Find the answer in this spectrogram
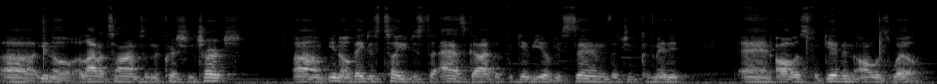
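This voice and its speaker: Over faint music in the background, a man speaks at a fairly quick pace with fairly even intonation. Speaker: religious teacher. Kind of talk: sermon-style teaching talk. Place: home room. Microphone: camera far.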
